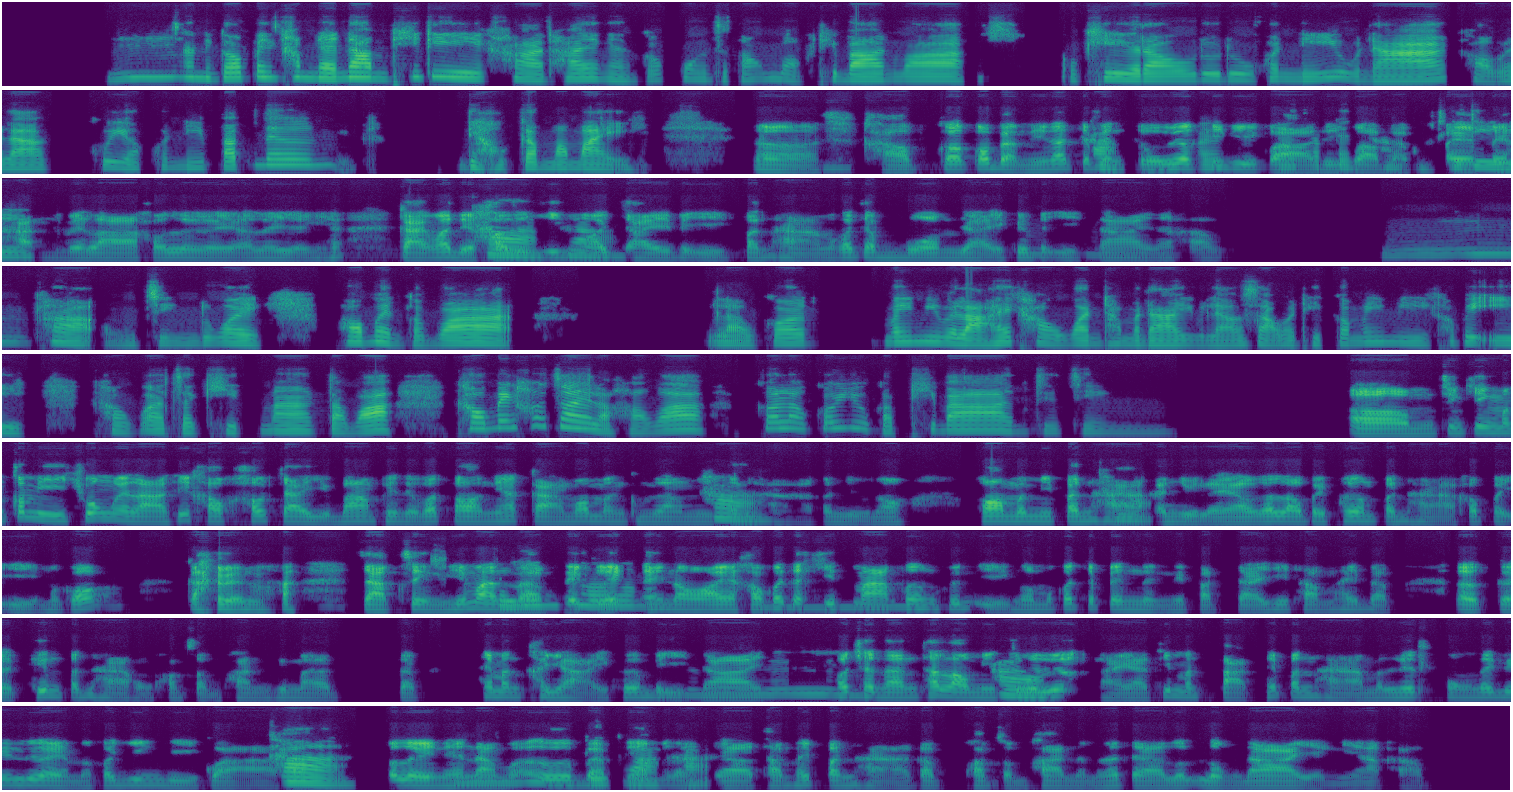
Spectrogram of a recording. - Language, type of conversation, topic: Thai, advice, คุณจะจัดการความสัมพันธ์ที่ตึงเครียดเพราะไม่ลงตัวเรื่องเวลาอย่างไร?
- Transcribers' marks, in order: laughing while speaking: "เดี๋ยว"; laughing while speaking: "เงี้ย"; laughing while speaking: "กลายเป็นว่า"; background speech; "เล็ก" said as "เล็ต"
